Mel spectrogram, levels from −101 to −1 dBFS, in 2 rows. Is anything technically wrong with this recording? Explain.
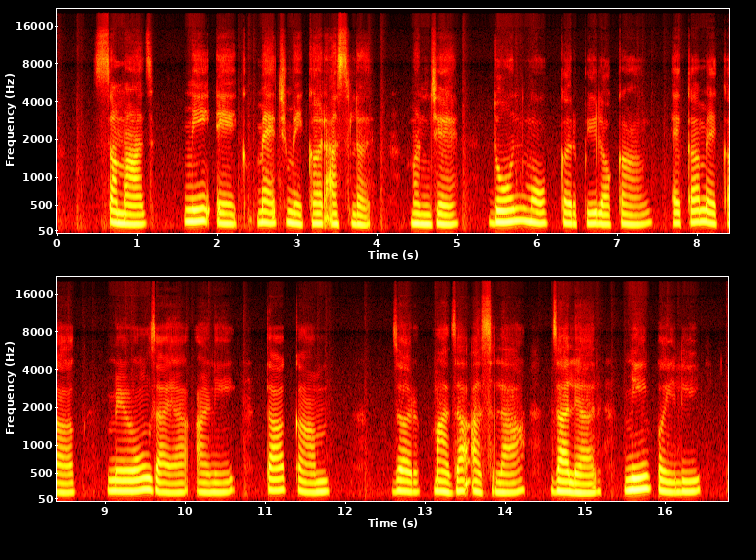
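No, no technical faults are audible.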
